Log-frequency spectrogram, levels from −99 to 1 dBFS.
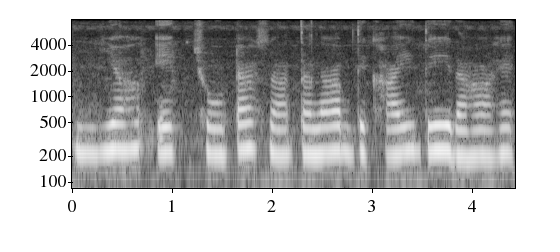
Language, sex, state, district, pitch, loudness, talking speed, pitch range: Hindi, female, Madhya Pradesh, Umaria, 220 Hz, -14 LUFS, 110 wpm, 215-230 Hz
